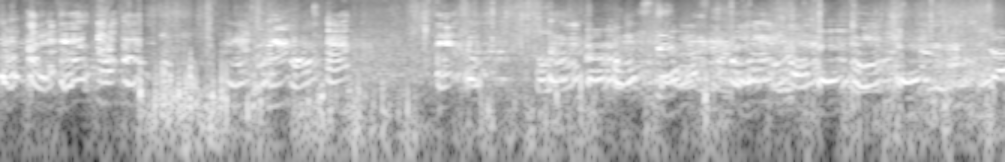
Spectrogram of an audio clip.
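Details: Sea lions mid-squabble and singing, a constant jumble of bleating, wavering calls layered over one another, some rising and falling in quick loops, with a rough noisy background.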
